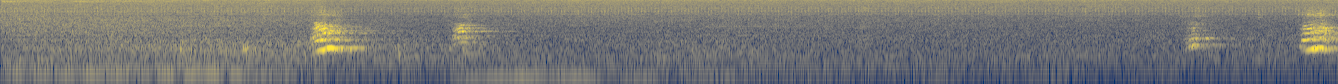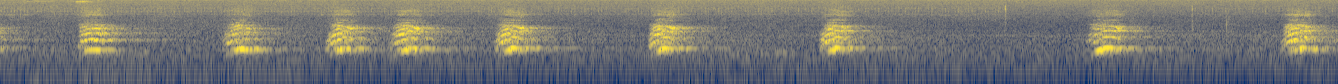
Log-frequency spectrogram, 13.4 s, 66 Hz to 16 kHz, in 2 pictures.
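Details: A neighbour's black Labrador Retriever, left outside all day and barking until about 1 am, gives short, sharp barks singly and in quick pairs at an uneven pace.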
